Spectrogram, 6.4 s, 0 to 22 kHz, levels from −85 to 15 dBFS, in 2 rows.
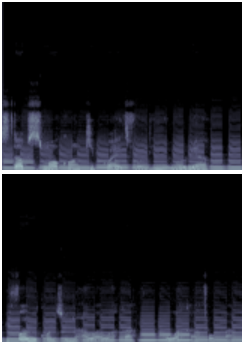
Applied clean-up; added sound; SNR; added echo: none; Wind instrument, woodwind instrument; 3 dB; none.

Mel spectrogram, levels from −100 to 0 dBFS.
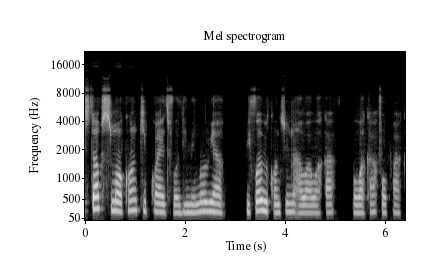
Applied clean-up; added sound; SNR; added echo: neural mask model Resemble Enhance denoiser.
